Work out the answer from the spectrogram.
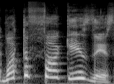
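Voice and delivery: high mock uncle voice; high-pitched uncle holding up the brochure. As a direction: sneer it like the teasing uncle.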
